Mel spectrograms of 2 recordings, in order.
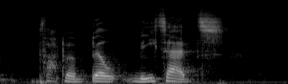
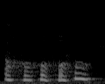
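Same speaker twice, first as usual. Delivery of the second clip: high, soft giddy coo; mock swooning; 9 semitones higher, 8 dB quieter than usual. [name] goes weak at the knees, mock swooning.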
